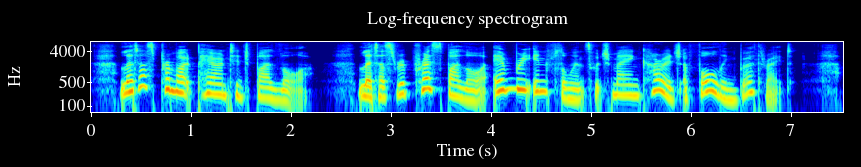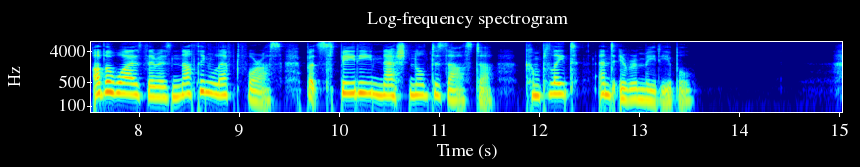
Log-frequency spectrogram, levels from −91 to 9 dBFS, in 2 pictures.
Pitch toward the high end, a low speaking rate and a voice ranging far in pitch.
Yes: high, 220 Hz; slow, 130 wpm; wide, 5.9 semitones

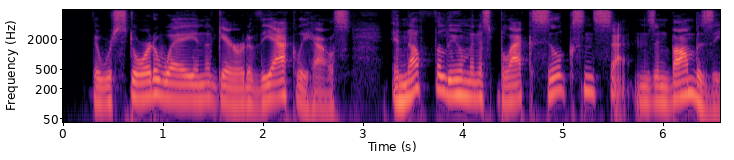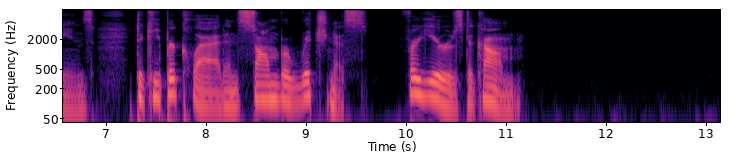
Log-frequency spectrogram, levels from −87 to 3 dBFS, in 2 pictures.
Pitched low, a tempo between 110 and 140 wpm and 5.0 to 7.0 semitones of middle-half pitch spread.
Yes: low, 120 Hz; slow, 135 wpm; wide, 5.4 semitones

